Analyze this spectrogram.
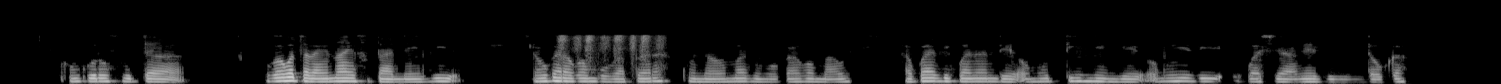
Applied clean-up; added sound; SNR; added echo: none; Rattle (instrument); 11 dB; none.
